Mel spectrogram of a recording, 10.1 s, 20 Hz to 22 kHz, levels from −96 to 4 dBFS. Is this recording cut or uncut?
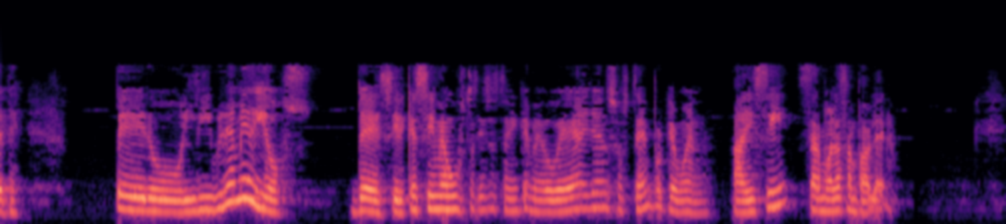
cut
